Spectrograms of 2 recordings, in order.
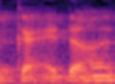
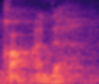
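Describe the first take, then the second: First: It is said like the Malay word kaedah. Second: It is said with an Arabic q and glottal catch. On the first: The speaker calls it wrong. "kita baca kaedah" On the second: The speaker calls it right. "bacaannya betul Zul Qa'dah"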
